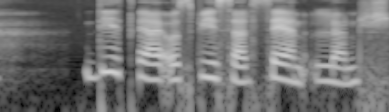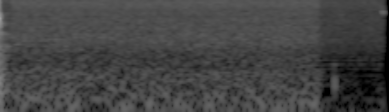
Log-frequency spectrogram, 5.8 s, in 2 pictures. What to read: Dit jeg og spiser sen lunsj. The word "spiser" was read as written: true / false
true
